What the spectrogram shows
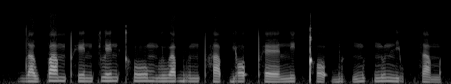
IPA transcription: da˩˦wpa˥˩mpʰe˧nkle˥˩n kʰoː˥˩m lu˦˥a̯bu˧npʰa˨˩p̚ jɔ˦˥ʔ pʰɛː˩˦ni˦˥t̚ kʰɔ˨˩ʔbɯ˨˩k̚ mɯ˥˩k̚nu˥˩nju˨˩k̚sa˧m

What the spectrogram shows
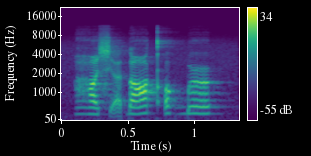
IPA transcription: ɦɑɕæ̰ɗɑ kʼɔɡ͡bə˞

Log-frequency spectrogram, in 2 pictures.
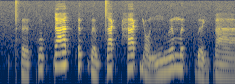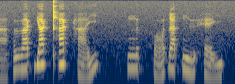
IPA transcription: t̪ʰəː˨˩ko˦˥p̚ ɗaː˦˥t̚ʔə˦˥k̚ wə˨˩wt̪a˦˥k̚ ha˦˥k̚jɔ˨˩˨nŋu˧˥ə̯ mə˦˥k̚ɓə˨˩˨jɓaː˨˩ | va˦˥k̚ ja˦˥k̚t̪ʰa˦˥k̚ha˨˩˦j | ŋə˦˥k̚ fɔ˨˩˦ɗa˦˥t̚ ŋɨ˨˩˦hɛ˨˩˨j

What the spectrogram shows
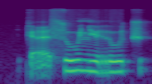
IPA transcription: kæ̰ sulʲørut͡ʃ

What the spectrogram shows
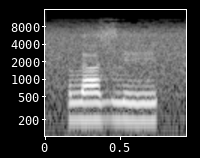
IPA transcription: la˧z le˧

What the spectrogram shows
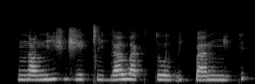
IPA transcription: nɑniʒd͡ʒe ǀidawak tolɓi k͡panɲek

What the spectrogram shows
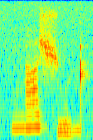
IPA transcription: ŋaʒʃṵɖ

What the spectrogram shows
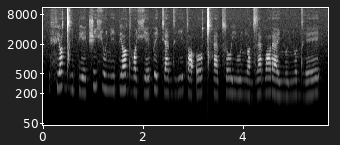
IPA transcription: fʲɒɡ͡ǀi pʲet͡ʃiçoʎi pʲɒdʱɒ çepecæ dʱitɒ ʔoǀʰæt͡so juʎɒd͡zæbɒ ɾæʎoʎo dʱe

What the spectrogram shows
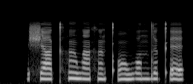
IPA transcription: ʃa kʰə̃wãxœ̃ kʼɔ̃wɔndœkʼɛ

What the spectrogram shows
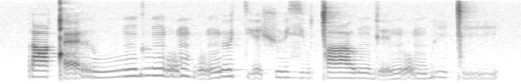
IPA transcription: ɾɑ˧ǃæ̰˧ruː˩˥ ŋɡɯ˥ŋo̰˥mbo̰˩ŋø˥ tʲḛ˧ʃy˧ zʲu˩ ǀɑː˧u̯ŋɡḛ˩ n̪o̰˥˩ mbi˥˩ǀḭ˥

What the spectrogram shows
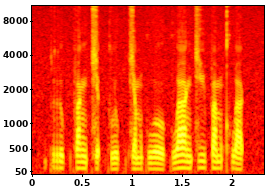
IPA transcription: pru˨˩k̚fa˧ŋ t͡ɕa˨˩t̚klu˨˩k̚t͡ɕa˧mkwoː˨˩ kwaː˧ŋt͡ɕiː˧pa˦˥m kʰwa˨˩k̚

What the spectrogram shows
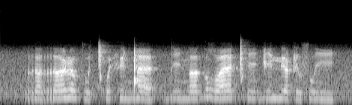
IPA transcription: rəːrəː ɭəːtʷɛ ǀʰufʲo ŋ͡ǃɛ | diːŋəː ɡəʁʷɛː ǀʰiːɡi mʲʌːʈisʷiː

